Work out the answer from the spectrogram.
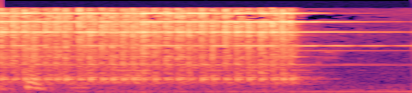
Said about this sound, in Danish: Men Biver, han har sat nogle kæder op, så hans vækkeur bliver udløst, og så står de tre bøger derinde midt i stuen.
